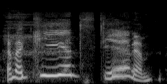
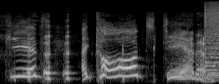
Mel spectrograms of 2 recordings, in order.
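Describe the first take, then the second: First: Very high, slow, screechy-diva caricature; hammed-up movie diva impression; Lena Lamont. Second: Very high, drawn-out diva caricature with "can't" as "cahn't"; laughing, hammed-up elocution attempt; Lena Lamont. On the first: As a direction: draw out "can't" in a squeaky put-on voice. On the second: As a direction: stretch it into an overdone "cahn't". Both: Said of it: "It's like Lena Lamont".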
